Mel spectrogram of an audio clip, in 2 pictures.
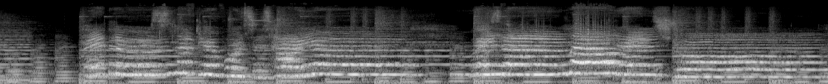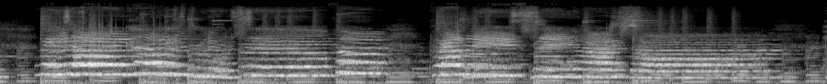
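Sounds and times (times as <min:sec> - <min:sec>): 
children singing a school song: 0:00.8 - 0:16.5.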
